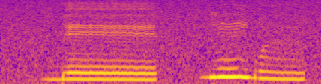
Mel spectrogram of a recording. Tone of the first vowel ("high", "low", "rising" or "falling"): low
